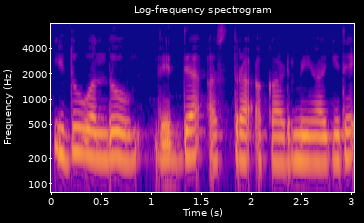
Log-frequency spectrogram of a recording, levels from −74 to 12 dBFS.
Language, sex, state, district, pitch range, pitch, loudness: Kannada, female, Karnataka, Bidar, 185-210 Hz, 190 Hz, -15 LUFS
